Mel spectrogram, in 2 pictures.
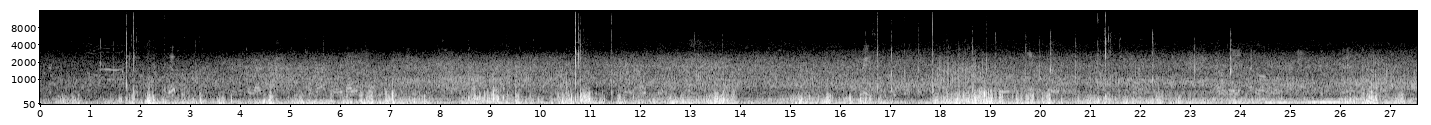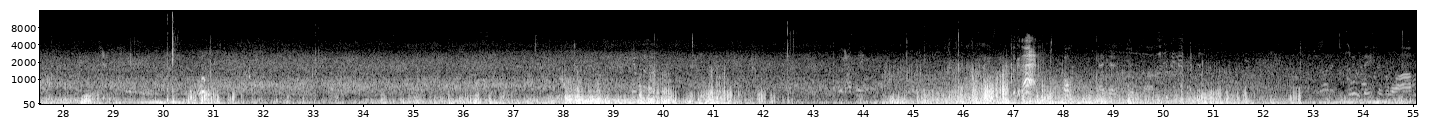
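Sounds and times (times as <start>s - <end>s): players' voices: 0.0s - 38.4s, 39.0s - 55.0s
wind rumbling on microphone: 0.0s - 55.0s.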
